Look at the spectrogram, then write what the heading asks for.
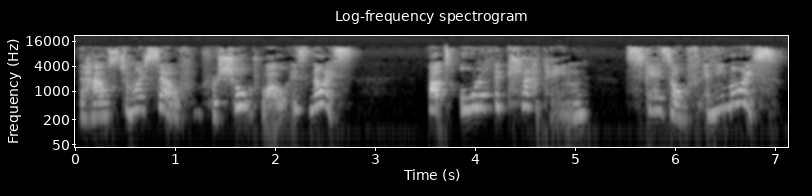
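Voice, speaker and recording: Opinionated house cat for rhyming storybook, played by a woman: high voice, conversational, gossipy, expressive. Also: unhurried, heavily acted. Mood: chatty, opinionated. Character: chatty, opinionated house cats gossiping about their humans.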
